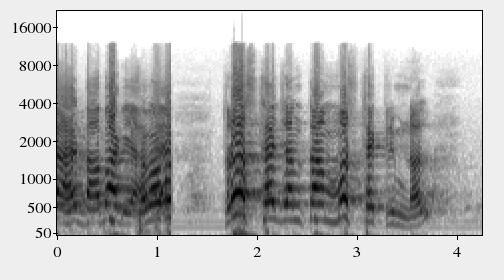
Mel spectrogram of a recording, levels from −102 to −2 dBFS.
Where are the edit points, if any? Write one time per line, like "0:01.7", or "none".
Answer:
0:01.2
